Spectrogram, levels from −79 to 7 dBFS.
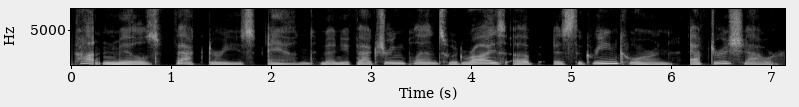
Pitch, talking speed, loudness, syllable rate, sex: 200 Hz, 135 wpm, -16 LUFS, 3.9 syllables/s, female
